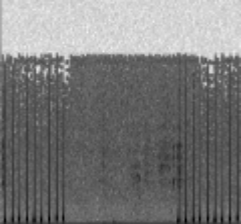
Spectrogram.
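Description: A rapid train of short, buzzy tonal pulses, about a dozen per second, each stepping slightly higher in pitch, made by speeding up a sequence of pulses separated by spaces. It comes in two bursts separated by a quiet gap of about a second.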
